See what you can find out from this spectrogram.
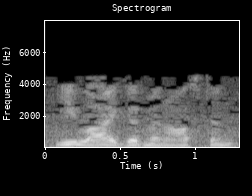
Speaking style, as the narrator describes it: said I

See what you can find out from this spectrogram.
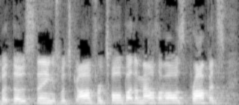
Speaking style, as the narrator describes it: said Peter

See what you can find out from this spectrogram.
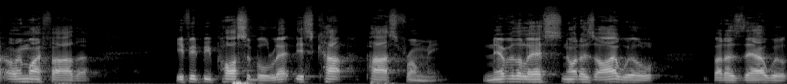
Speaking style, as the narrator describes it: So great was the weight of that pressed down upon him, that he cried out

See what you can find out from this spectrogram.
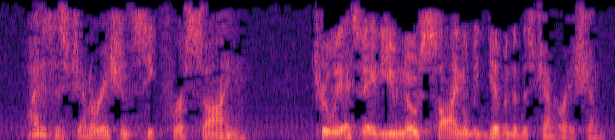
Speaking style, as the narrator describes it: Sighing deeply in his spirit, he said

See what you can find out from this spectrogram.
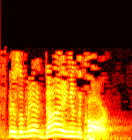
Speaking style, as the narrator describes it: screamed at them, begging for help, and yelled and screamed and continued on telling them

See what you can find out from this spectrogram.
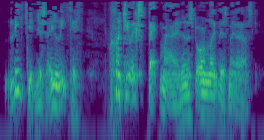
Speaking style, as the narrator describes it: snapped

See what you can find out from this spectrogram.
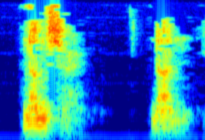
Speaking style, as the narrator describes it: said quietly

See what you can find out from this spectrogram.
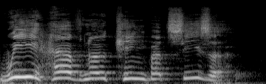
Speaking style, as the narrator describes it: they cried

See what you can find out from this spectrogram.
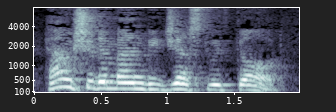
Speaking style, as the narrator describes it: cried out Job

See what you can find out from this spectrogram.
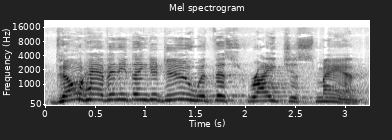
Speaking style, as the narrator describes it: Pilate's wife, she's even screaming

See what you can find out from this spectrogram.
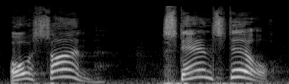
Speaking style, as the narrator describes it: Joshua, when he was fighting and the day was growing long, he cried out

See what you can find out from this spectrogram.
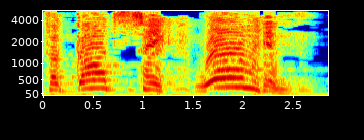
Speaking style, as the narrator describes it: someone was so moved from the crowd that instinctively the person called out

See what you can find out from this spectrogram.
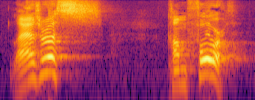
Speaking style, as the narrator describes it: Jesus cried with a loud voice

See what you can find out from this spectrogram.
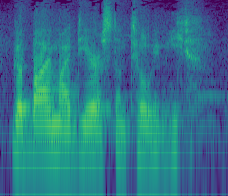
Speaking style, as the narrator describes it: Michael called after her softly

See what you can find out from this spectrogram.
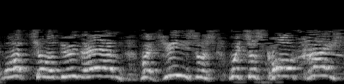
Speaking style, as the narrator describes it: Pilate stood before the crowd and he cried out

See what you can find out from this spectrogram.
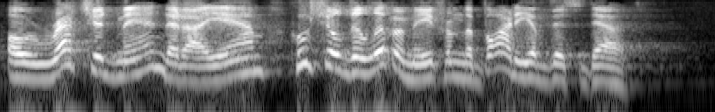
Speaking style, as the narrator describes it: Paul became so frustrated that he cried out

